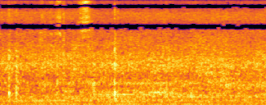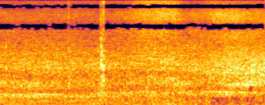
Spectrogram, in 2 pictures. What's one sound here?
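A man talks close by.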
